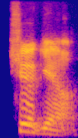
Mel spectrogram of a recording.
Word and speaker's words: Chogyal: The OE sound in shoe is this kind of a similar name here. So this first syllable is chu, Chogyal.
